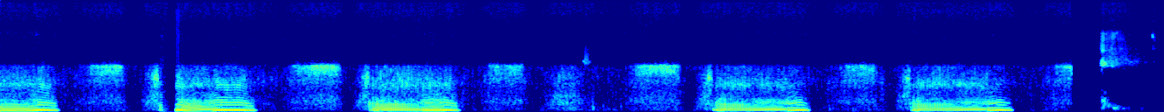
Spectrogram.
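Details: Overnight respiratory sleep study in a male patient with normal AHI, ODI and mean saturations: five loud, rough inspiratory snores every few seconds, one longer pause, and a sharp snort at the end; loud obstructive snoring.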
